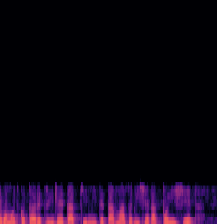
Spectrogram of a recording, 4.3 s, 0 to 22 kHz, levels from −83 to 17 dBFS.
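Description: The whole recording has passed through the GSM full-rate codec, and its damage is plainly audible. Instead of sending the waveform itself, this early mobile codec models the throat and mouth as a filter and excites it with a sparse train of regularly spaced pulses, discarding most of the fine detail in between. Everything above 4 kHz is gone, so the speech sounds narrow and dull, with a gravelly, buzzy roughness layered over it, which fits a 13 kbps GSM stream.

At 1.11 s, right after "ko much kotoreti" and just before "kimitetab masolishek ak", a sharp snap lasting only about 12 ms cuts across the sound. It is most likely an electrical switching spike, a brief arc from a nearby switch, motor or static discharge picked up by the audio line and added on top of the speech.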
